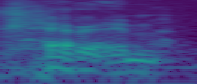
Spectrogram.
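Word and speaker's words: חרם: And in the NIV footnote, it says the Hebrew term, and it hasn't come out properly there, but it's pronounced herem, refers to the irrevocable,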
